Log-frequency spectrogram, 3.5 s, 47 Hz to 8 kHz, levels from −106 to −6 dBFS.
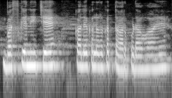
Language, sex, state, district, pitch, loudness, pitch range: Hindi, female, Uttar Pradesh, Saharanpur, 250 Hz, -16 LUFS, 230-255 Hz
